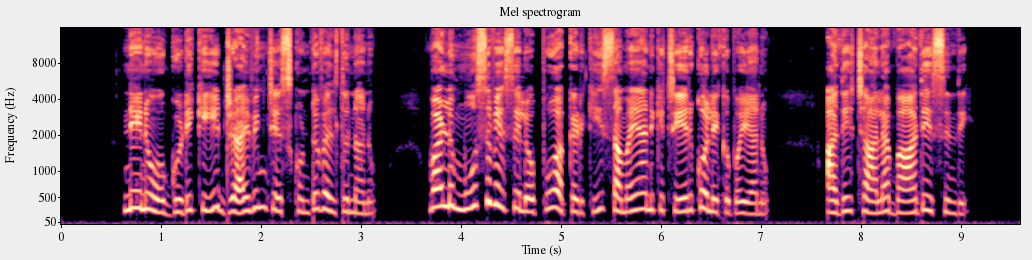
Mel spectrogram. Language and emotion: Telugu, sad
